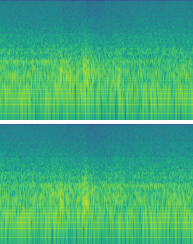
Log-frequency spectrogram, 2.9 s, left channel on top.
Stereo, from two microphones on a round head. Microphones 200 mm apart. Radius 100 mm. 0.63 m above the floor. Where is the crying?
No crying in this recording.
